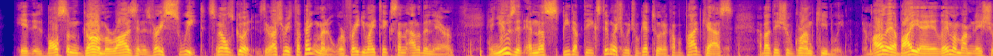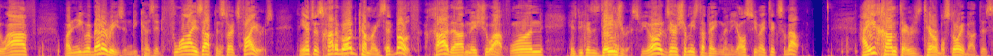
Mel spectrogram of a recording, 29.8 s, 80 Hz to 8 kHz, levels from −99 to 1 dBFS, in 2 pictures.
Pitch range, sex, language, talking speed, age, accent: 115-170 Hz, male, English, 180 wpm, 60-79, American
